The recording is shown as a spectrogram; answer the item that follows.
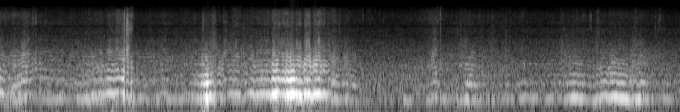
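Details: Honey bees humming inside their hive, a dense steady drone centred low with stacked harmonics, swelling louder around the second and third seconds before easing back to a softer continuous buzz.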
